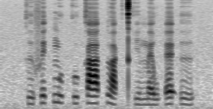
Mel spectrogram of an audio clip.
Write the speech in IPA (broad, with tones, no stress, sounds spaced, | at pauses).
k ɨ˨˩˨ f e˦˥ k̚ m u˨˩ k u˧˥ k aː˦˥ t̚ v a˨˩ k̚ t̪ʰ i˨˩ m ɛ˨˩˨ w ʔ ɛ˧ ʔ ɨ˨˩˦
